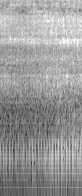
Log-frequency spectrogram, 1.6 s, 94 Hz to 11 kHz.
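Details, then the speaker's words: Triumph Spitfire, first start in about 25 years after correcting distributor timing, on starting fluid with the starter solenoid jumped: quiet, fairly even firing at a fast idle, throttle propped slightly open; running steadily. "boom first start in 26 years i believe wow wow wow idle just a second ago it just needs to be propped open just a little bit"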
